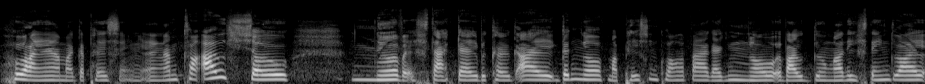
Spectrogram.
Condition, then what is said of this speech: Deafness. She um she was deaf as well, and she uses speech just like I do.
